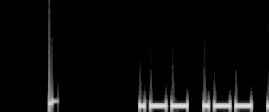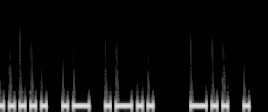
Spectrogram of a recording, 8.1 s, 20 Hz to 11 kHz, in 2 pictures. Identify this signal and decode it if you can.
Morse code, heard as a keyed tone, about 15 wpm, 700 Hz. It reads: WW5AL DE
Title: USA Callsign DE Callsign - 5 Characters - 15wpm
